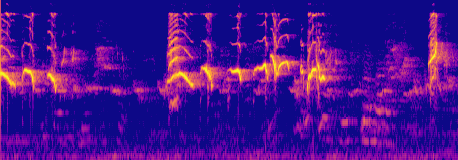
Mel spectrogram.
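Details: Oriental magpie-robin in vigorous 'gacor' display song, delivering its repertoire: clear whistled notes, a pause, then a busy run of slurred and trilled phrases ending in a high squeak.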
